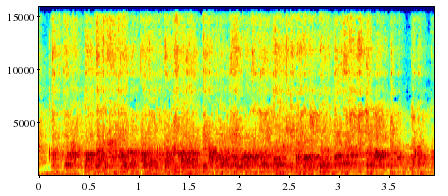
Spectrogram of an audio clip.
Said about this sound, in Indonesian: tepuk tangan dulu untuk kelompok A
